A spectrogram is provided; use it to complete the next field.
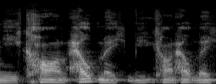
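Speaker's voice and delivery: acted-out crying while pleading. Recounting a breakdown, repeating what they said to everyone, retelling a sobbing plea. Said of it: "I'm just like sobbing, saying".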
